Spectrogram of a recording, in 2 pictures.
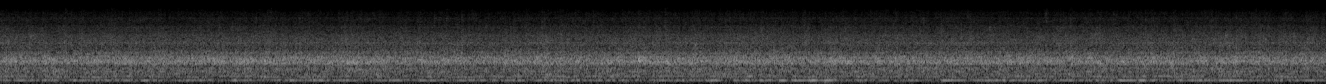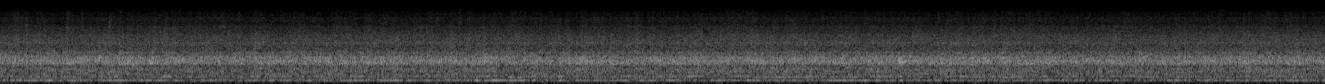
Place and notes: Derriaghy Riverpath Park, Dunmurry, Belfast, Lisburn, Reino Unido - Twinbrook Manhole
Small water stream running underground Twinbrook river path
Belfast, Lisburn, UK, 22 April 2014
